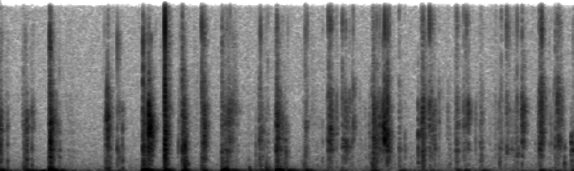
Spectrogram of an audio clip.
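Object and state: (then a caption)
Cotton bandana. Long dark nails scratch and tap across a thin navy blue paisley cotton bandana spread flat on a table, using both hands. The result is a quiet, rapid run of short, dry scratches and soft taps, each with a bright, crinkly hiss over a dull low thump, dying away almost instantly.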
